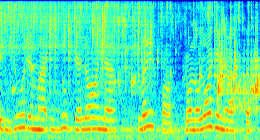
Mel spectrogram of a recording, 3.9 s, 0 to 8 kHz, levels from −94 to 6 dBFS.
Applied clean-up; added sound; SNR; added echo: none; Liquid; 4 dB; none.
